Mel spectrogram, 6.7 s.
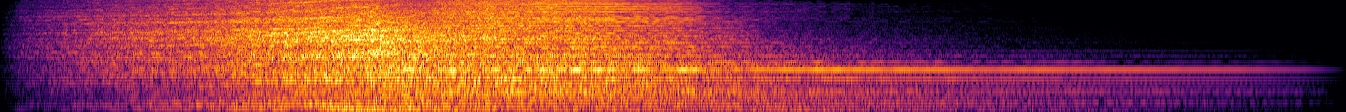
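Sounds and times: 
short horn stinger: 0:00.8 - 0:05.4.

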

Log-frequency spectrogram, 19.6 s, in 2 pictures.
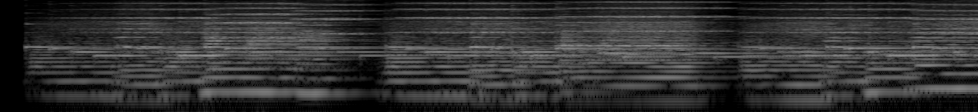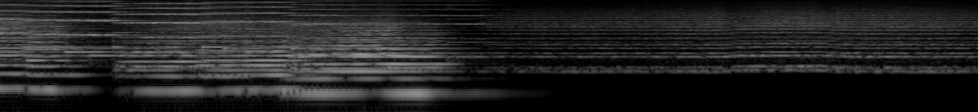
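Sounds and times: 
music: 0:00.2 - 0:19.5.

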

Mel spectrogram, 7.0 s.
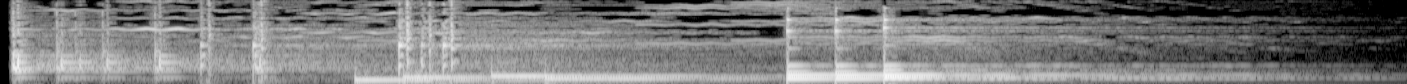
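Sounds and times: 
theme music: 0:01.8 - 0:06.0.

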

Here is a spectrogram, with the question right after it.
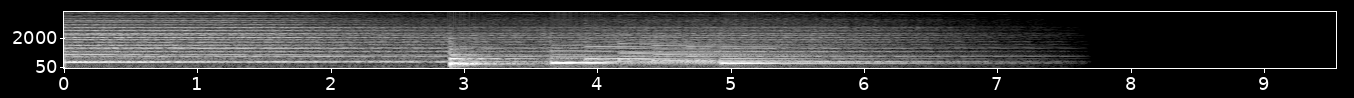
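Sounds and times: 
tension music: 0:00.0 - 0:07.4.

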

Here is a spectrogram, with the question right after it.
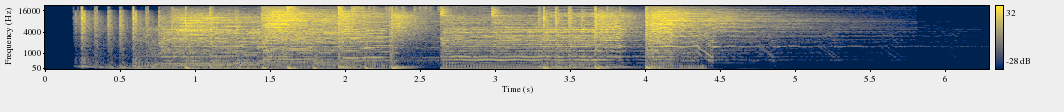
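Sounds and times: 
stage clear jingle: 0:00.6 - 0:05.3.

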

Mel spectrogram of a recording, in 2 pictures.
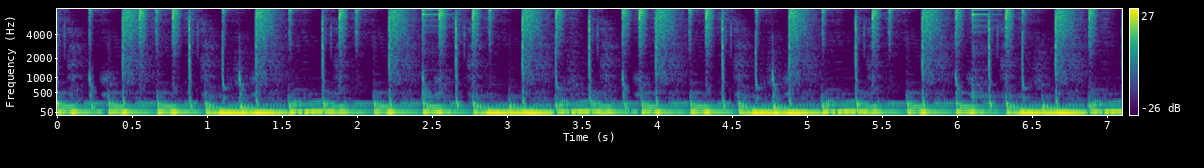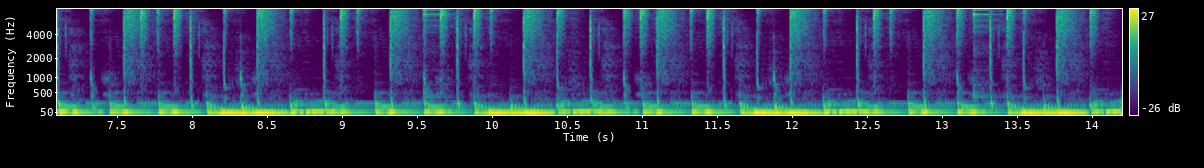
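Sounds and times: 
rave game music loop: 0:00.0 - 0:14.2.

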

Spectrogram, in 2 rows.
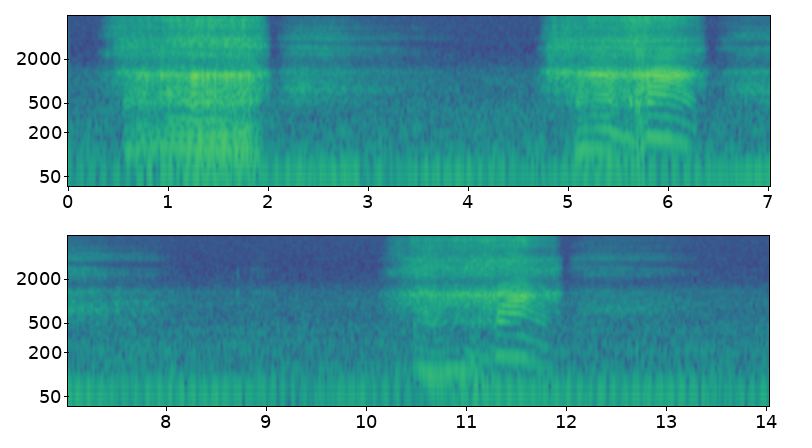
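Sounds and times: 
real person snoring during sleep: 0:00.4 - 0:02.0, 0:04.8 - 0:06.4, 0:10.3 - 0:12.0.

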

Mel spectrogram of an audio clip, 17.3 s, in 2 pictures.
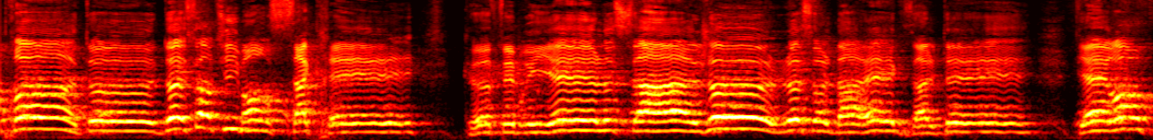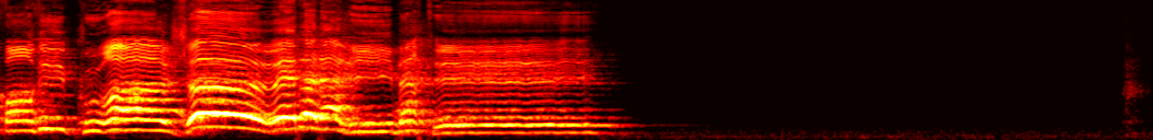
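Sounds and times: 
choir singing: 0:00.0 - 0:13.4.

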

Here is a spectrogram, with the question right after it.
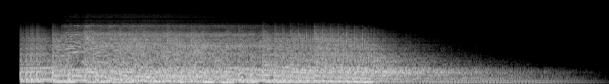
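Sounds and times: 
game failure jingle: 0:00.6 - 0:03.7.

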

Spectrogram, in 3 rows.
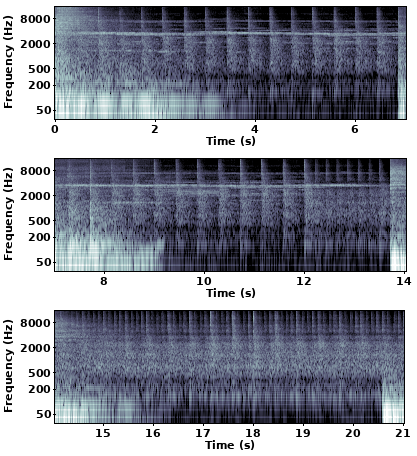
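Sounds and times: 
suspense music: 0:00.0 - 0:04.0, 0:06.9 - 0:09.4, 0:13.7 - 0:16.2, 0:20.6 - 0:21.0.

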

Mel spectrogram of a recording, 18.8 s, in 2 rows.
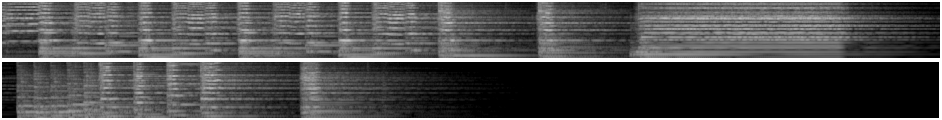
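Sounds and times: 
classy waltz: 0:00.0 - 0:13.6.

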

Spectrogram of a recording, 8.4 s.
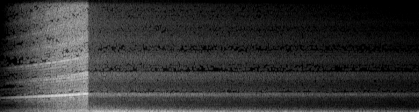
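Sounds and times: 
swell: 0:00.1 - 0:06.7.

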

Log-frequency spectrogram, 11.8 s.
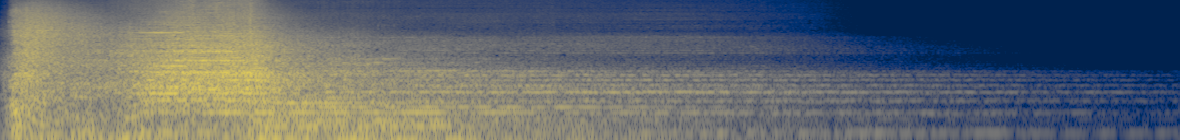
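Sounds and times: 
string instrument: 0:00.0 - 0:08.6.

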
